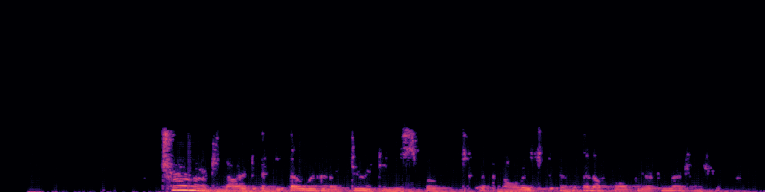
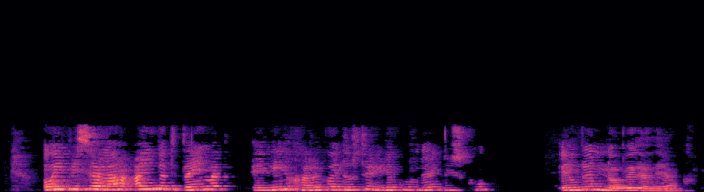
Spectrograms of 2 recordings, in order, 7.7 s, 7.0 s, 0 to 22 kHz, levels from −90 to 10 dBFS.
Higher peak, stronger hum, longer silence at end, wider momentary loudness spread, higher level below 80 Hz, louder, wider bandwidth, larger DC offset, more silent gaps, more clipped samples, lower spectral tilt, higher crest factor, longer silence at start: second, -6 dBFS vs -2 dBFS; neither; about the same, 0.2 s vs 0.15 s; about the same, 15 LU vs 13 LU; first, -58 dBFS vs -76 dBFS; second, -24 LUFS vs -19 LUFS; about the same, 7.6 kHz vs 8 kHz; neither; second, 1.17-1.31 s vs 4.99-5.43 s; neither; first, -7 dB/octave vs -3.5 dB/octave; about the same, 18 dB vs 18 dB; first, 0.3 s vs 0.15 s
